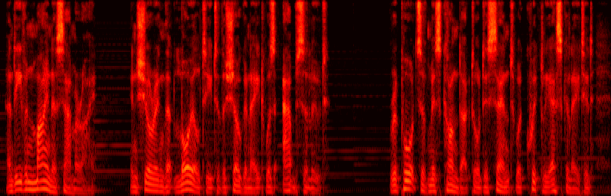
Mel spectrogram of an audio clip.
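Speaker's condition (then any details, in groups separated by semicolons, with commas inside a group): No condition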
